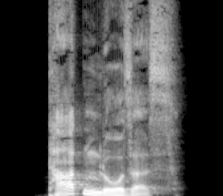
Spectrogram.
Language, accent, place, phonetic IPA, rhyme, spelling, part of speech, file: German, Germany, Berlin, [ˈtaːtn̩ˌloːzəs], -aːtn̩loːzəs, tatenloses, adjective, De-tatenloses.ogg
- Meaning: strong/mixed nominative/accusative neuter singular of tatenlos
